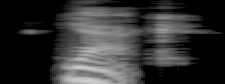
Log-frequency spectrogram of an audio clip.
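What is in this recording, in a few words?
"yak", Australian English; pronunciations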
